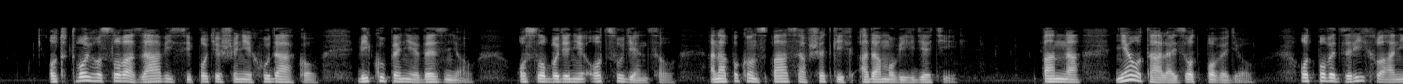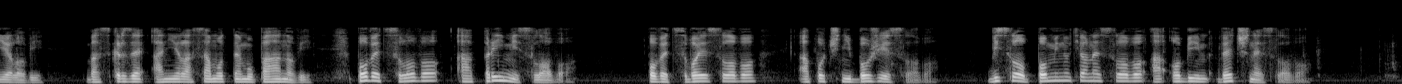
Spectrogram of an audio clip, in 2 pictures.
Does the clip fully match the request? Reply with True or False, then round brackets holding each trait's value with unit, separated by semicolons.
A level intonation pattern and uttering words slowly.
False (4.4 semitones; 100 wpm)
